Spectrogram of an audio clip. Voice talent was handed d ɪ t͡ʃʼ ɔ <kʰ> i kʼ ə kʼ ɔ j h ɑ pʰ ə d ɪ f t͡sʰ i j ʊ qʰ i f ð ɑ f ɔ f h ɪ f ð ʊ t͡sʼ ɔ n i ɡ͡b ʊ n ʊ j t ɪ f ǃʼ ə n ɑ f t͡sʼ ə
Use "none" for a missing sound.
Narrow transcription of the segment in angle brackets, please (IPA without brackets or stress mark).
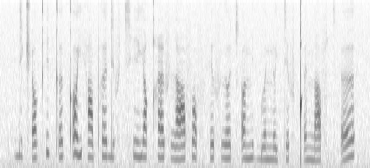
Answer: kʰ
